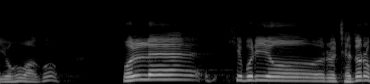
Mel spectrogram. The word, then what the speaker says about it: 여호와: 좀 더 구체적으로 뭐 이게 아도나이의 모음을 이 하나님의 이름에 갖다 붙여서 발음을 못하게 했고, 그렇게 못하게 하는 걸 억지로 발음한 것이 여호와고, 원래 히브리어를 제대로 발음하면 야훼 쪽에 가깝다, 그런 얘기도 합니다.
